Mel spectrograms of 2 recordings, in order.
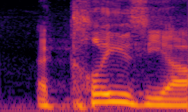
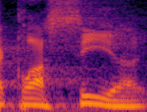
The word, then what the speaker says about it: ecclesia: If you study the etymology of the word for church, which is ecclesia or ekklesia, either way you want to pronounce that, then it means this.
